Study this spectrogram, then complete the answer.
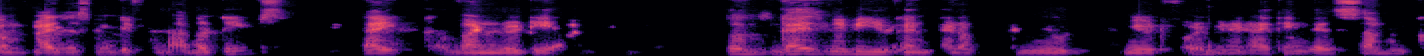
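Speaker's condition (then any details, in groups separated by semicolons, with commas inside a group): No condition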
